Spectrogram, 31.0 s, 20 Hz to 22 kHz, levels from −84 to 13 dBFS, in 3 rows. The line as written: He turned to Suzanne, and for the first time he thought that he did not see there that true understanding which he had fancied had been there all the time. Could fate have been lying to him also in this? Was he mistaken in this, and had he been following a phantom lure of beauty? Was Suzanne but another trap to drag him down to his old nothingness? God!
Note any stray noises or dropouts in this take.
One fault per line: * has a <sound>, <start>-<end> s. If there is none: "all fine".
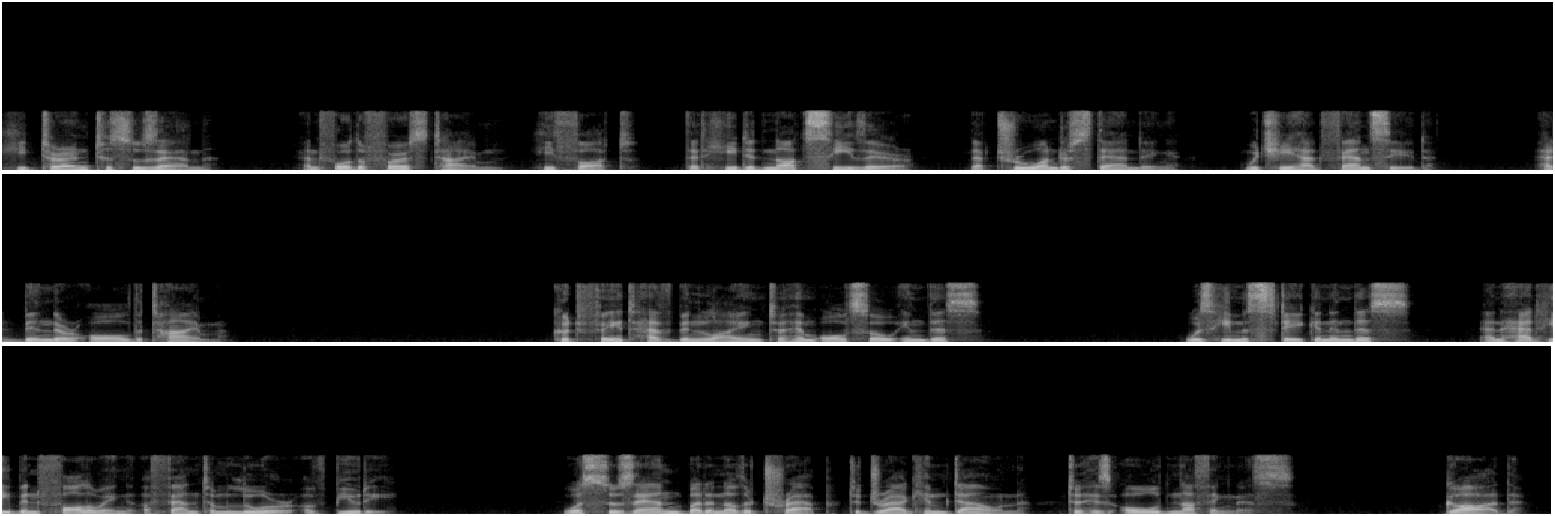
all fine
